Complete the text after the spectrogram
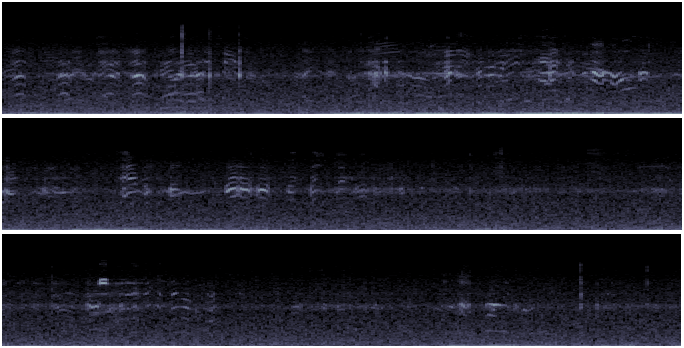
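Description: Young players shout and call out across an open field in the distance.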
